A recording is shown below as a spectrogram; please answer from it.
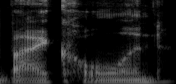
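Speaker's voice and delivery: "Colin" with a long O, said softly; name said like Powell's. Retold or imitated. Podcaster repeating a farewell he heard, "Colin" pronounced COH-lin. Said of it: "like Colin Powell".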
